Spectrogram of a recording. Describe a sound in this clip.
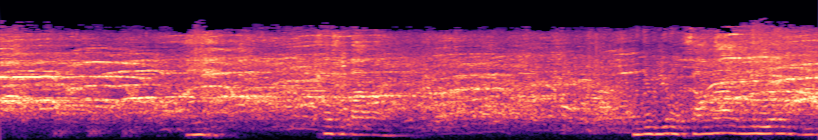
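A young man speaks with animation through a microphone and loudspeakers.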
